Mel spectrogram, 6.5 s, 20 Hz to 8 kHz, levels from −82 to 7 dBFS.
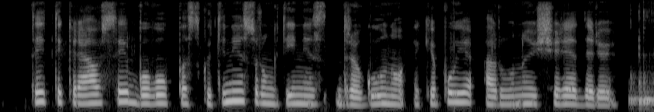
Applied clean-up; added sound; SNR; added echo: neural mask model Resemble Enhance denoiser.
